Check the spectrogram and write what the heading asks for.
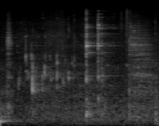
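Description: Paintbrush dipped into a jar of rinse water, clinking a few times against the glass with small splashes.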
